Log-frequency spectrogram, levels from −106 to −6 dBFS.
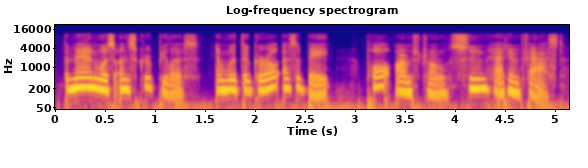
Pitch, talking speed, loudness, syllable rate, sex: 185 Hz, 200 wpm, -19 LUFS, 4.8 syllables/s, female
